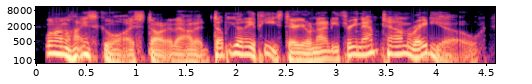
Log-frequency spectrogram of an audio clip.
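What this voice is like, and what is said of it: Polished, resonant radio announcer voice. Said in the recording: “I can hear the beautiful radio voice that you have”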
